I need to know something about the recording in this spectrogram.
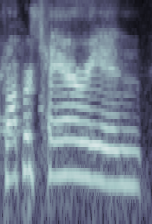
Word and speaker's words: propertarian: Propertarian. You just like fucking stress the you just stress that third syllable. You go like propertarian.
